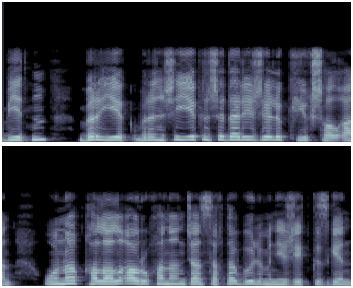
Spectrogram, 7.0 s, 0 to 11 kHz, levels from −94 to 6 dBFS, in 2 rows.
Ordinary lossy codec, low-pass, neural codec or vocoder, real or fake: none; 7.2 kHz; none; real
